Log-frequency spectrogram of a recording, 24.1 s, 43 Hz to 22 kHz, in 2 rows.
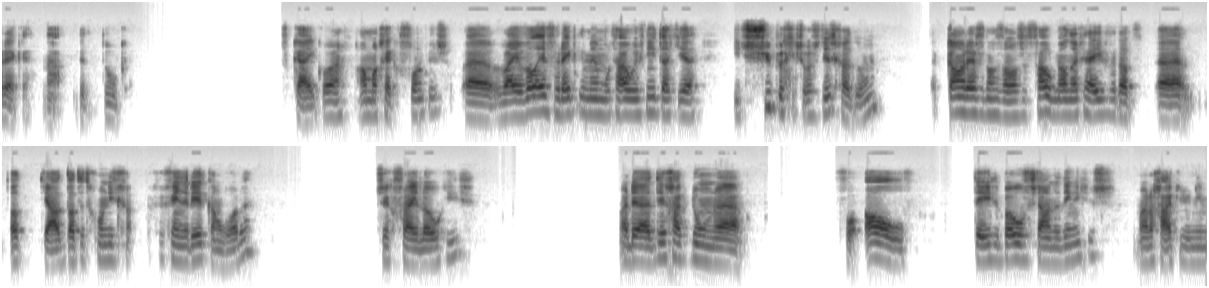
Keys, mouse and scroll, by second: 4.2-5.9 shift+middle drag, 6.8-15.9 drag, 15.9 middle click, 17.7 click, 18.7 middle click, 20.4 click, 21.1-21.5 scroll down 1, 21.5 middle click, 23.9 scroll up 1.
